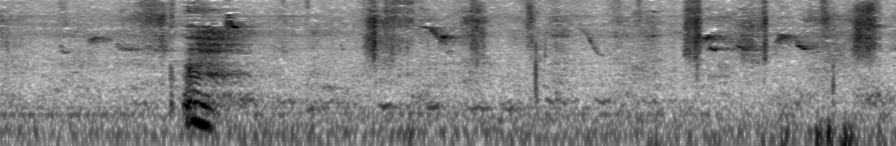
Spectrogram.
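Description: Small birds chirping in the background, with scattered light clicks and one short voice sound, falling in pitch, about one and a half seconds in.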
